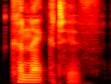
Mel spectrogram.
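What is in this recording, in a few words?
"connective", British English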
